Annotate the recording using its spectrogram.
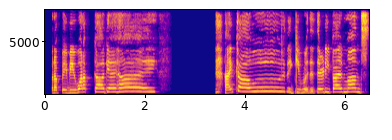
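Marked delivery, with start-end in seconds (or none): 4.8-6.4 voice breaking and cracking mid-line. Speaker greeting people by name, voice cracking. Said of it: "my voice cracked".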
